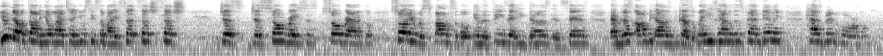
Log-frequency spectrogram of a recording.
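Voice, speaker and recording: Against noticeable background noise and audible room echo, a woman speaks in an animated tone at a fairly quick pace, her high pitch showing ordinary variation and her loudness swinging widely. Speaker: radio talk show host. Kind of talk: casual political chat. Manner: stammering when agitated.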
